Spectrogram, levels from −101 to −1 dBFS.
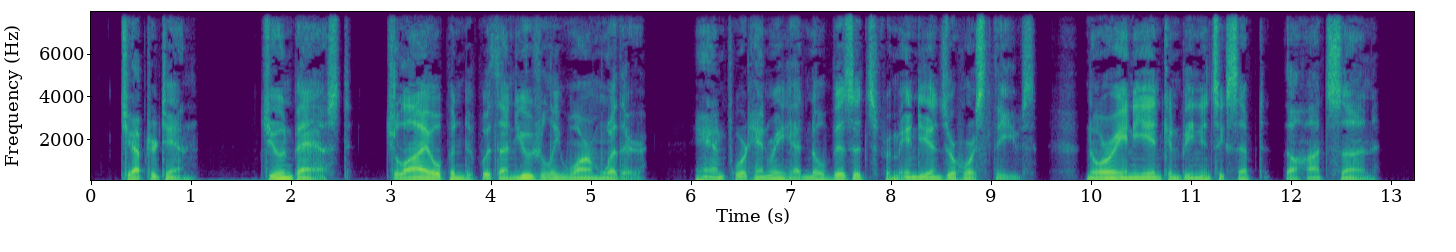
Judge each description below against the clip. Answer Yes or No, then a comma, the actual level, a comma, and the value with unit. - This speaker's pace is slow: Yes, slow, 125 wpm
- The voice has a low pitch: Yes, very low, 80 Hz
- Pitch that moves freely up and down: No, average, 3.4 semitones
